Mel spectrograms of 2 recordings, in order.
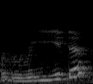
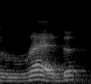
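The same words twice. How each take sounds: First: The word has its present-tense pronunciation. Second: The word has its past-tense pronunciation. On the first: It happens now. "So past tense of read" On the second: It happened before now. "is read"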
